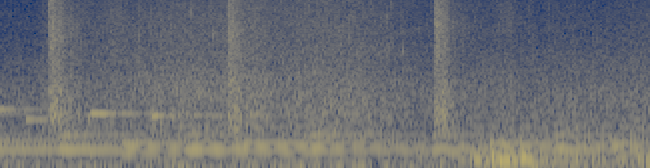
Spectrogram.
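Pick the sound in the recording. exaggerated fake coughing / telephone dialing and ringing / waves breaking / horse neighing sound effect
waves breaking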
